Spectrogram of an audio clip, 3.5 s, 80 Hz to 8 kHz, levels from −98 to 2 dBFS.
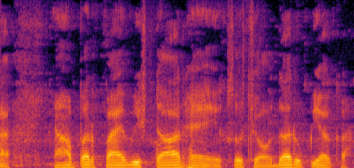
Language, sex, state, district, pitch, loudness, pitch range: Hindi, male, Jharkhand, Ranchi, 120 Hz, -18 LUFS, 110-125 Hz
